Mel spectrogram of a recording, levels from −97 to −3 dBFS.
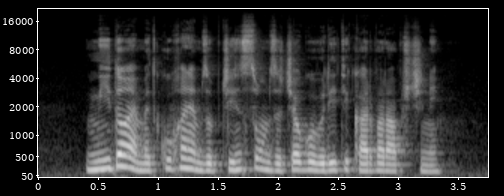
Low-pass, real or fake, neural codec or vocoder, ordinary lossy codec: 19.8 kHz; real; none; none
